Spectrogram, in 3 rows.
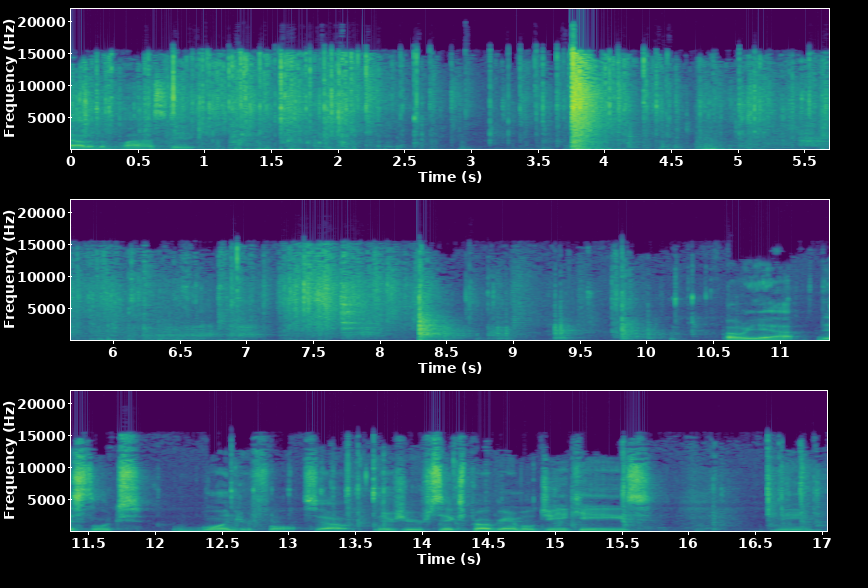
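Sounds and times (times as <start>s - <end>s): plastic wrapping crinkling: 0.0s - 10.6s.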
